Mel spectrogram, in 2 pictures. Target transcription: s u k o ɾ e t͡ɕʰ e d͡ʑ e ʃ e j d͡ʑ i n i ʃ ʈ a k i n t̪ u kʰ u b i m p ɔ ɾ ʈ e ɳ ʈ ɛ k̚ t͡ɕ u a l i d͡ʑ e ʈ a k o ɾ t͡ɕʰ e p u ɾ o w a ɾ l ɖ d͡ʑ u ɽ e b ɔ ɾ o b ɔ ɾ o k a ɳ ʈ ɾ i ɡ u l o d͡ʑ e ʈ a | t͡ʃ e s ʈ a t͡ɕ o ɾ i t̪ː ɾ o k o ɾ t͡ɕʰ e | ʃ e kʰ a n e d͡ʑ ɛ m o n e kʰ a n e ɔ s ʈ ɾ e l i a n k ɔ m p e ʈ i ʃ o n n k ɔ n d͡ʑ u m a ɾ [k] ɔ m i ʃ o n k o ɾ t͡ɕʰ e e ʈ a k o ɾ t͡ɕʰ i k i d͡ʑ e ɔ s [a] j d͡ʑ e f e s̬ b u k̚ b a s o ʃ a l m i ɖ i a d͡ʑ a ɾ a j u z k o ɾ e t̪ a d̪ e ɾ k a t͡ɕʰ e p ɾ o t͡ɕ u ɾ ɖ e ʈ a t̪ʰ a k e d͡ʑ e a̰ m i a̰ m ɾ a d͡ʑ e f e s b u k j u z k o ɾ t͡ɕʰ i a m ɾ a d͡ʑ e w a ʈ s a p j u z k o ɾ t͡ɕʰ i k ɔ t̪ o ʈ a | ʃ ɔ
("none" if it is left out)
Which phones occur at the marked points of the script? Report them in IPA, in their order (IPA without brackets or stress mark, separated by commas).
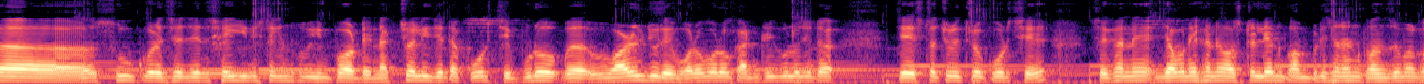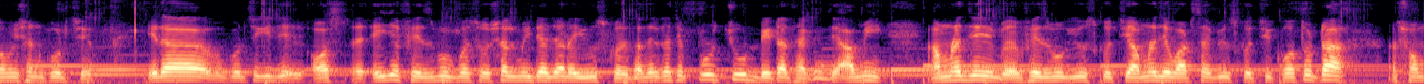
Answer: k, e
